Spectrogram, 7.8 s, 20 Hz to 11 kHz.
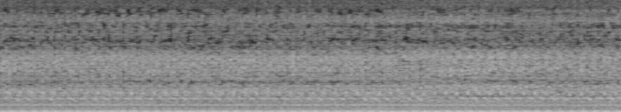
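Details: Renault Espace 2.0 dCi diesel at idle: rough, loosely regular tapping about three to four times a second over the clatter, abnormal engine noise.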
